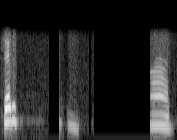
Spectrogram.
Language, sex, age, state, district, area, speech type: Tamil, female, 60+, Tamil Nadu, Pudukkottai, rural, conversation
